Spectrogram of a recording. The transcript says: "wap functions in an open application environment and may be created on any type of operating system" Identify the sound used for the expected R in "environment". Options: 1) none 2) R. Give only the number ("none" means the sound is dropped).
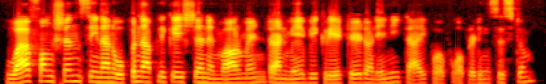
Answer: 1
